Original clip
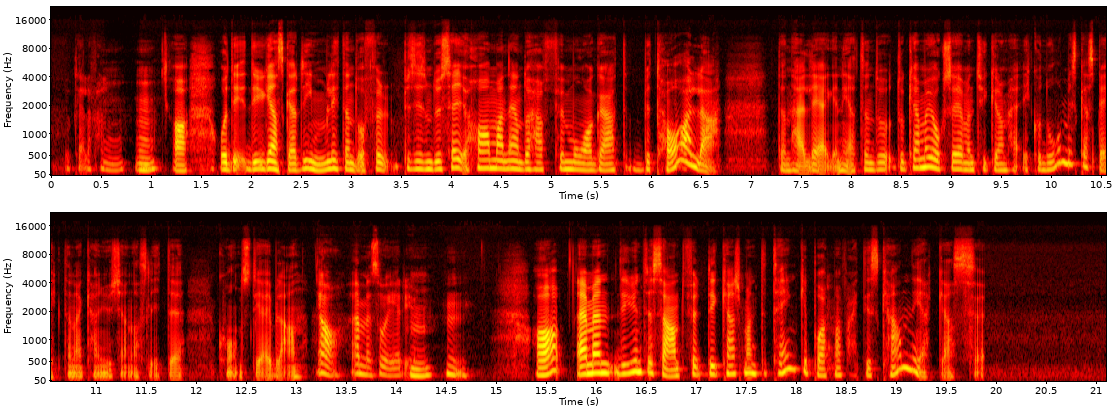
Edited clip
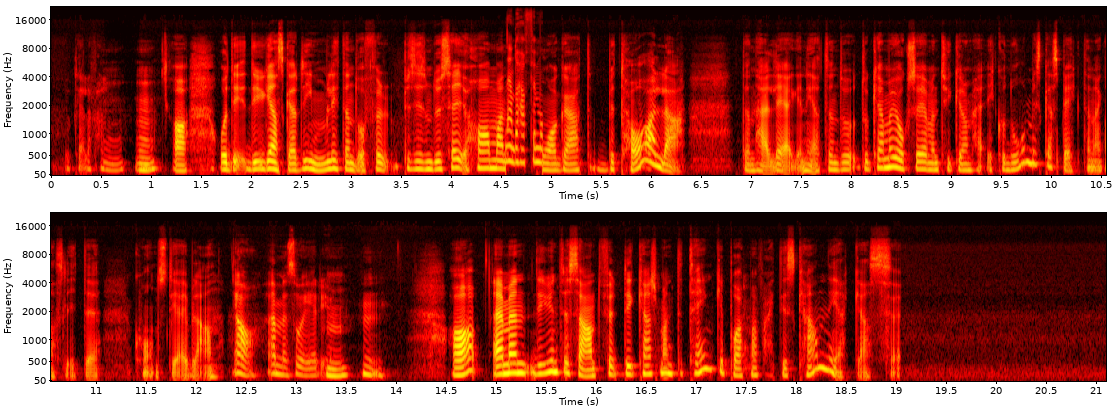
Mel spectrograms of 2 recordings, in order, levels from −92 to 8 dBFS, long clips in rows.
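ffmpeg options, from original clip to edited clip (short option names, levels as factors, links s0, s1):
-filter_complex "[0:a]asplit=4[s0][s1][s2][s3];[s0]atrim=end=4.544[s4];[s1]atrim=start=4.54:end=5.27,asetpts=PTS-STARTPTS,asetrate=86436,aresample=44100[s5];[s2]atrim=start=5.266:end=10.892[s6];[s3]atrim=start=11.368[s7];[s4][s5]acrossfade=d=0.004:c1=hsin:c2=hsin[s8];[s8][s6]acrossfade=d=0.004:c1=hsin:c2=hsin[s9];[s9][s7]acrossfade=d=0.004:c1=hsin:c2=hsin"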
